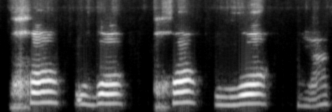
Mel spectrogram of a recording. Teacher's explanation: Kho tempatnya ada di ujung tenggorokan bersama dengan ghoin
